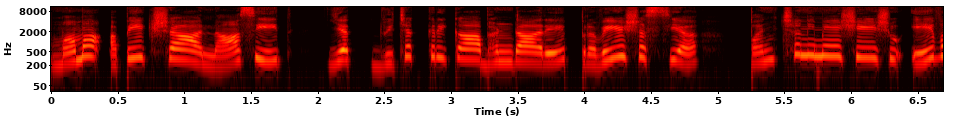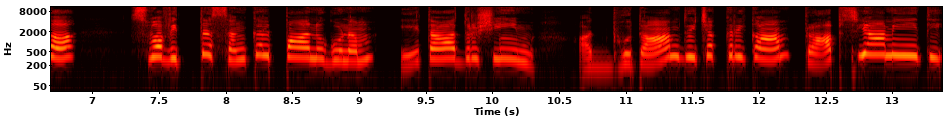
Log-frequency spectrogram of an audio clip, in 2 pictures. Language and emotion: Sanskrit, surprised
